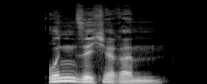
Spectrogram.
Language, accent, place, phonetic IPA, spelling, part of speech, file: German, Germany, Berlin, [ˈʊnˌzɪçəʁəm], unsicherem, adjective, De-unsicherem.ogg
- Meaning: strong dative masculine/neuter singular of unsicher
